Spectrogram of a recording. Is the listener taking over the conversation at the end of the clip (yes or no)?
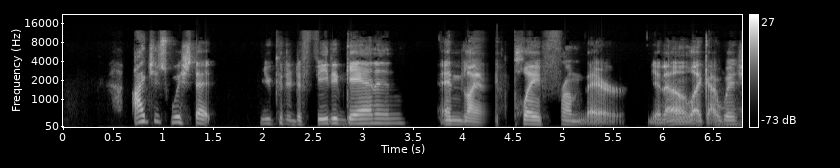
no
